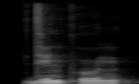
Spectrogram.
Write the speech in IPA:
d e˥˩ n pʰ o˧ n

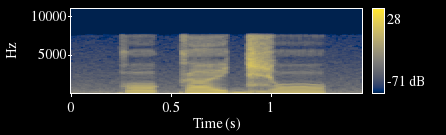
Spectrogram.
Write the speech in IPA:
k ɔ˦ k a˦ ɪ̯ d͡ʑ ɔ˦

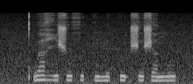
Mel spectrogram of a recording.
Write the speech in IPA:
kʷʼ a ɦ i ʃ u x u kʷ ẽ m e kʷ ɯ ʔ ʃ ɯ ʃ ɐ ŋ u

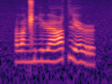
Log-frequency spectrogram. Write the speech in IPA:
lˠ ɐ ŋ͡ǁ iː ɭ aː tˤ lʲ ə˞

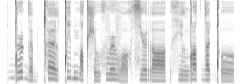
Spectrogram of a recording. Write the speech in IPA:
ɡ͡ǃ ə˞˦ ɡ œ˨ b ǀʰ œ˦˨ l ǃ i˦ b nʲ œ˧ tˤ ʃ u˨ x v ə˞˦ v ɔ˨ x sʲ ə˞˦ r ɒ˧ | x i˨ l ŋ͡ǃ ɔ˧ tˤ d œ˧ ǃʼ o˨

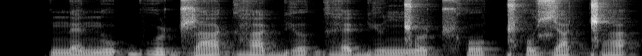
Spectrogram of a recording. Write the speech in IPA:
n ɛ n u ʔ bʱ u ɖ͡ʐ a ɡʱ a bʲ ɤ ɡʱ ɛ bʲ ɯ ŋ͡ǁ o ʈ͡ʂʰ o ǁʰ o ʑ a ɡ͡ǁ a

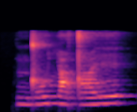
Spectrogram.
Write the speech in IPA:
n d o˨˦ ʎ ɐ˧˩ dˤ e˨˦

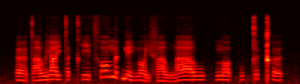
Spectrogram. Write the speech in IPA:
œː˨˩ t̪ aː˨˧ w j aː˨ j t̪ ɐ˨ k̚ t̪ʰ iː˨ t͡sʰ ɔː˥ n̪ ɐ˥ k̚ j e˨˧ j n̪ ɔː˨˩ j f aː˨˩ w n̪ aː˧ w | n̪ ɔː˨ t̚ kʷ ɐ˨ k̚ t̪ ɵ˥ t̚ kʰ ɵ˨˥ t̚

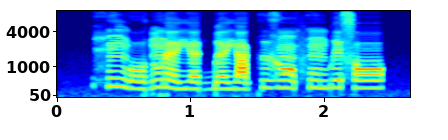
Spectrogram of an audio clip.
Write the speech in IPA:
h ĩ˦ ŋ oː˨ ɗ ũ˧ ɾ ɛ˨ j ɛ˨ ɡ͡b ɛ˨ j a˨ k ɨ˧ ɣ ɔ̃˦˨ f ũ˧ b e˦ s ɔ˦

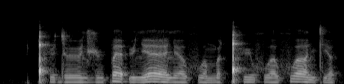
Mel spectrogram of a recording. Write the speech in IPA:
ǃʰ y d øː lʲ ʒ ʊ ɳ p ɛ ʔ y lʲ ɛː lʲ ɐː xʷ ɐ m œ ǃʰ y xʷ ɐː xʷ ɐː nʲ tʲ ɐ

